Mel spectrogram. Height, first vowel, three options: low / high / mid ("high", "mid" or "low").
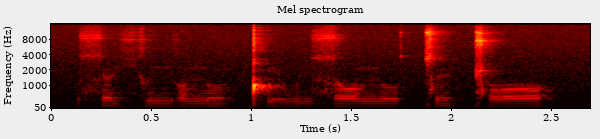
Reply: mid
